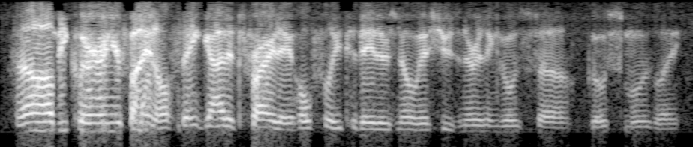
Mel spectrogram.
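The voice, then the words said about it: Hoarse, failing voice. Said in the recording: “I'm losing my voice again, the stupid cough that I'm getting.”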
